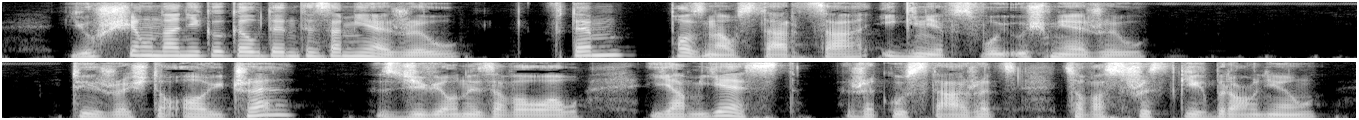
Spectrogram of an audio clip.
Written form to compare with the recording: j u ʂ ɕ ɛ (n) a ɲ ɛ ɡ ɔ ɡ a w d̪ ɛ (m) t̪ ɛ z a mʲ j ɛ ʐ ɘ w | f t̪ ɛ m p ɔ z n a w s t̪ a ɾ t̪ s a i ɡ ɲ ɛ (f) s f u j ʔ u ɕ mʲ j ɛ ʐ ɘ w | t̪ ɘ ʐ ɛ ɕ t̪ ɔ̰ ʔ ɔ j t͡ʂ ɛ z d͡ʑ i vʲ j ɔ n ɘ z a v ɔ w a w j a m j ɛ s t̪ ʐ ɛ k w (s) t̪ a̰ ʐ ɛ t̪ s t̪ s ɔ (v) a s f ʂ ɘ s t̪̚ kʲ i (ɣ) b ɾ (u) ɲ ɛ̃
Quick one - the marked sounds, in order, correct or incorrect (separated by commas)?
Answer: correct, incorrect, correct, correct, correct, correct, incorrect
